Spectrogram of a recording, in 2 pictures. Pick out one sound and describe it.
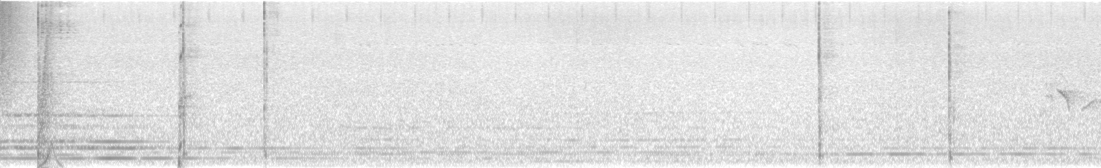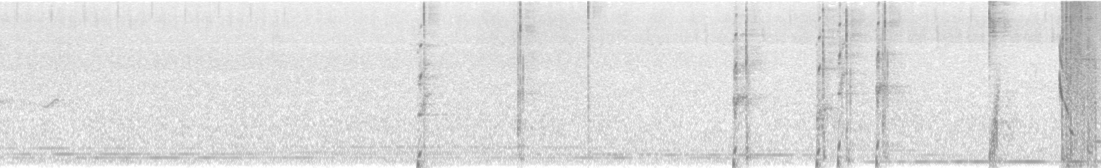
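Menu selection clicks sound now and then.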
